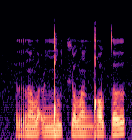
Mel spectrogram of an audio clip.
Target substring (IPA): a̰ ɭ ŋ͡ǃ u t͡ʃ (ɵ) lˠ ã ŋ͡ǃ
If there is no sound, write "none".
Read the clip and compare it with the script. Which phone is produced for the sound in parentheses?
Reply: ɵ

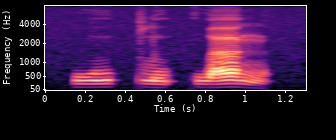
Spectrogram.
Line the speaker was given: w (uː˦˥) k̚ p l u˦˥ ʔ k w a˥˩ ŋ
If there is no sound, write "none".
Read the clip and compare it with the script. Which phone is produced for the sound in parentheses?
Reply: uː˦˥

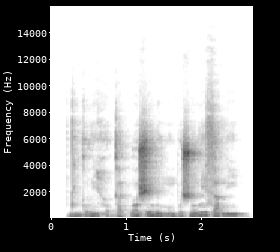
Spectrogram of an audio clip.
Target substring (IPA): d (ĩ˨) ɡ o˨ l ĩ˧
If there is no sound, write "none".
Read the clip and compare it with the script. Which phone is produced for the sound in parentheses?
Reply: ĩ˨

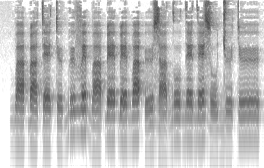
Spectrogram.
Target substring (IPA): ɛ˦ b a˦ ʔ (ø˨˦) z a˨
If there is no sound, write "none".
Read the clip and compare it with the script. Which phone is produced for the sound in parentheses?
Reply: ø˨˦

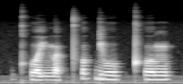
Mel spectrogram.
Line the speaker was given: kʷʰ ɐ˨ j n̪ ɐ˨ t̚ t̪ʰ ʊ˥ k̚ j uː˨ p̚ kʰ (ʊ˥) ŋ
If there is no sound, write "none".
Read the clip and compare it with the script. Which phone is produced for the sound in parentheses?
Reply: ʊ˧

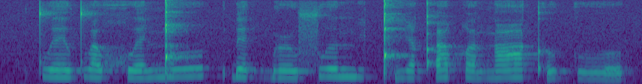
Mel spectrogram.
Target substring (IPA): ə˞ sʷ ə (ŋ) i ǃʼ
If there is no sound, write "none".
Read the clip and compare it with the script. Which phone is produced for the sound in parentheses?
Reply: ŋ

